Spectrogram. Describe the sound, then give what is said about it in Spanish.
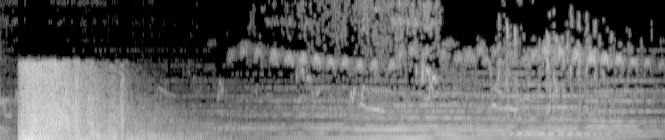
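A single loud shot from a matchlock arquebus, fired in a jungle, cracks out, its booming report rolling away over about two seconds before birds chirp faintly in the quiet that follows. “Alzando mi arma con un único tiro, despaché la carga de un sonoro disparo.”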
